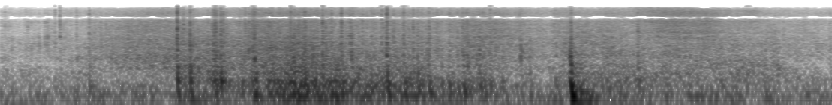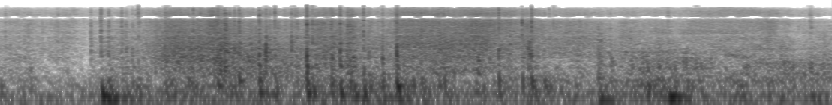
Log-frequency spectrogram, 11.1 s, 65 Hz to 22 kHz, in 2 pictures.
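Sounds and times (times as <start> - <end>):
wet sponge squelching: 0.5 - 11.0.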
